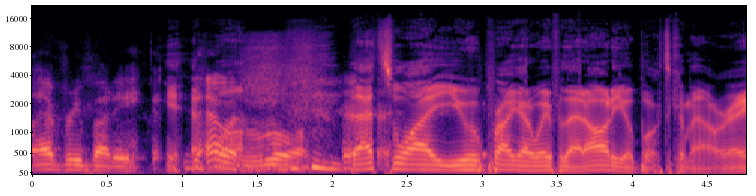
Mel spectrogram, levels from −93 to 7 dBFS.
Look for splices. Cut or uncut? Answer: uncut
